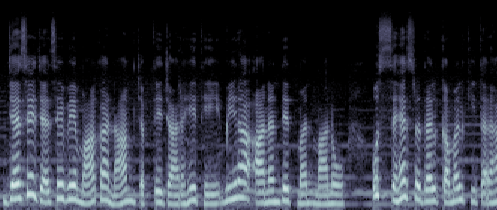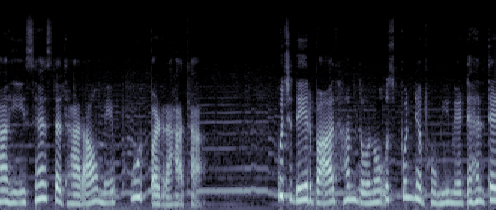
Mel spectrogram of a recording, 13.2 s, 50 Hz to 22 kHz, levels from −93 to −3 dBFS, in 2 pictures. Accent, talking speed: native, 170 wpm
